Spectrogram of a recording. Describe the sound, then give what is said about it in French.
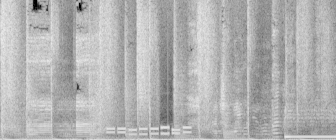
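Touch-tone beeps as a telephone number is dialed: a quick run of paired electronic keypad tones over loud, continuous background music, then a single steady tone near the end. “C'est parti, on compose le suivant.”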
